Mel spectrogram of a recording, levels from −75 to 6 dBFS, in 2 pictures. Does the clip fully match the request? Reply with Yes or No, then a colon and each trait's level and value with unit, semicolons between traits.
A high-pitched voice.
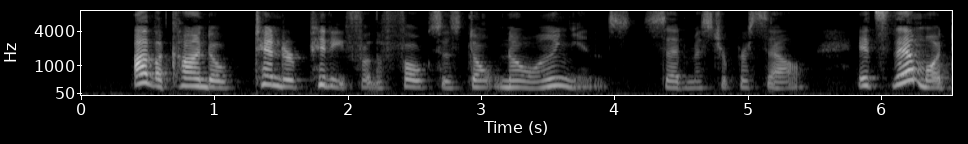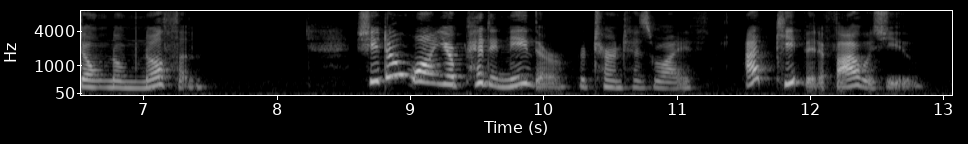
Yes: high, 210 Hz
